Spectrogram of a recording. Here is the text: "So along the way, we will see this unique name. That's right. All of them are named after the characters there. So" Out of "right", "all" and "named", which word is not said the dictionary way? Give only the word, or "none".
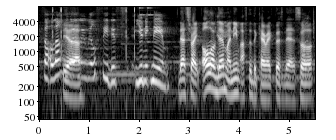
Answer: named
